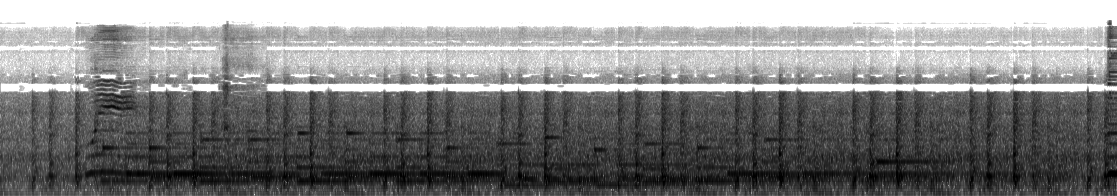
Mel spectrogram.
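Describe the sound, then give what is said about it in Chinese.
A small train runs on rails with a steady clickety-clack, many regular wheel clicks over a continuous rumble. Sustained tones drift above the rhythm throughout. “小火车”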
